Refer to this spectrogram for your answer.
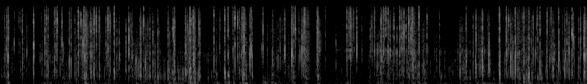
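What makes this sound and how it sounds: A pleated clear plastic sheet is squeezed, folded and crinkled by fingers. It makes a dense run of bright, dry crackles and crinkles, with short bursts that stop at once and almost no low end.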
